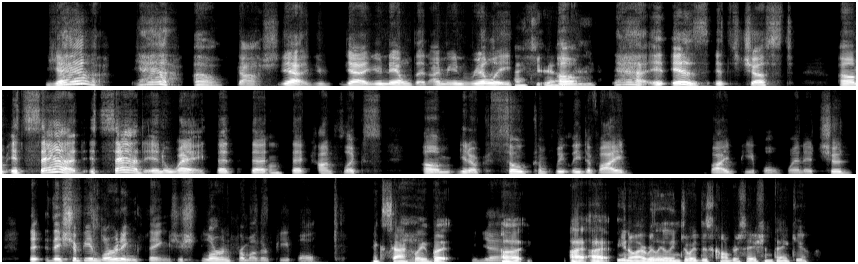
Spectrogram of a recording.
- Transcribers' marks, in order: chuckle; "divide" said as "vide"; tapping; "really" said as "reallylly"
- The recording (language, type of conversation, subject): English, unstructured, How do you handle conflicts with family members?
